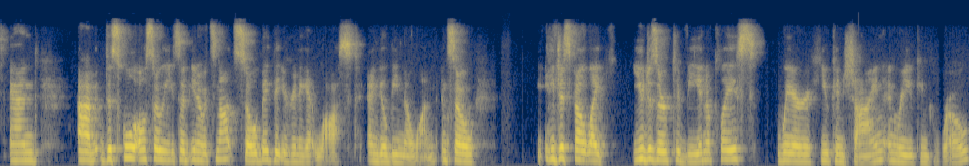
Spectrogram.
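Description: At a moderate pace, a woman with an American accent speaks in an unremarkable speaking voice with ordinary pitch variation. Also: medium pitch for a woman, very clean recording, silent background. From upstate New York. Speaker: school leader and educator. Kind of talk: casual chat.

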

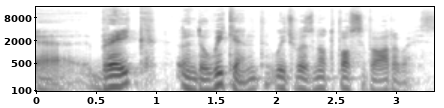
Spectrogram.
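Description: In a Bulgarian accent, a man speaks at a moderate pace with a dark, mellow tone, fairly low pitch and ordinary pitch variation. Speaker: engineer and applied physicist. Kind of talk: interview. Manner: halting.

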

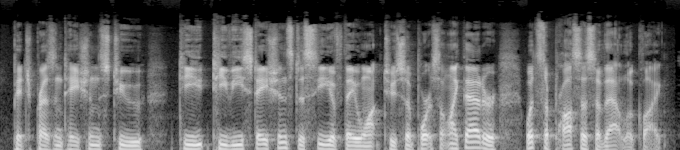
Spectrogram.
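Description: A man with an American accent talks at a fairly quick pace, with ordinary pitch variation, in an ordinary speaking voice. The recording is very clean with a silent background and a dry, close sound with no echo. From California. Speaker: podcast host and agribusiness recruiter. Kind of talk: interview.

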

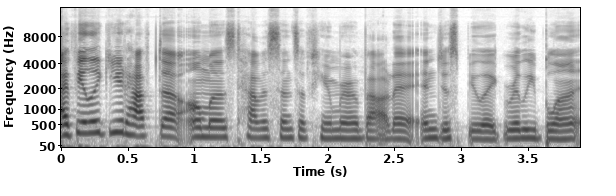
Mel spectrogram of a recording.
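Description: Using lively intonation and some vocal fry, a woman speaks at medium pitch with an American accent. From Oklahoma, Guthrie. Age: 20s. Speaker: singer-songwriter. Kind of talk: casual interview chat.

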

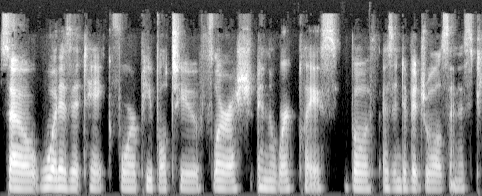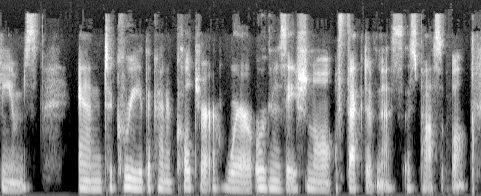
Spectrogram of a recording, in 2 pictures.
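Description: A woman speaks with a very deep, low pitch in a flat monotone, at a fairly quick pace with hardly any pauses. The sound is dry and close with no echo, and the background is quiet. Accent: American. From Ukraine, moved to the US as a child. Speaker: company co-founder and psychology author. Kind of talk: interview.

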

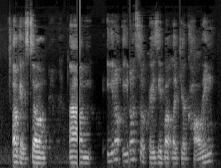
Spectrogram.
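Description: Somewhat breathy, a man talks at a fairly quick pace and medium pitch with ordinary pitch variation. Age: 20s. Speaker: social media content creator. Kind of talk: casual interview.

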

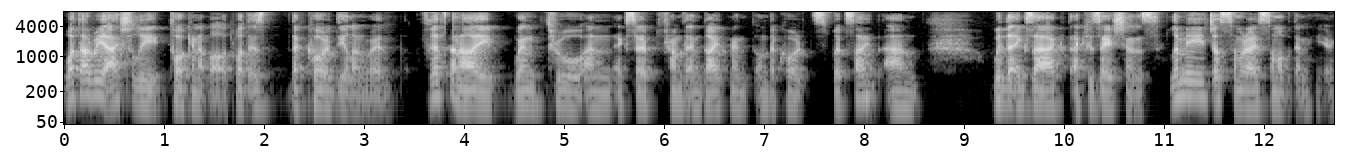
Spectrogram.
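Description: In a very clean recording with a silent background, a man with an Arabic accent speaks in a fairly low voice with lively intonation. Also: moderate pace. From Syria, Damascus. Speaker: journalist, podcast co-host. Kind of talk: explanatory podcast conversation.

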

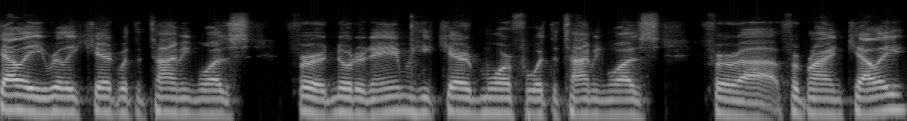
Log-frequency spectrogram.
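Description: A man with an American accent speaks at a medium pitch and a moderate pace, his tone bright and sharp. His intonation is monotone and flat, on a very clean recording with a silent background. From New York (Brooklyn). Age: 40s. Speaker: sports media personality. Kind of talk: casual chat.

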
